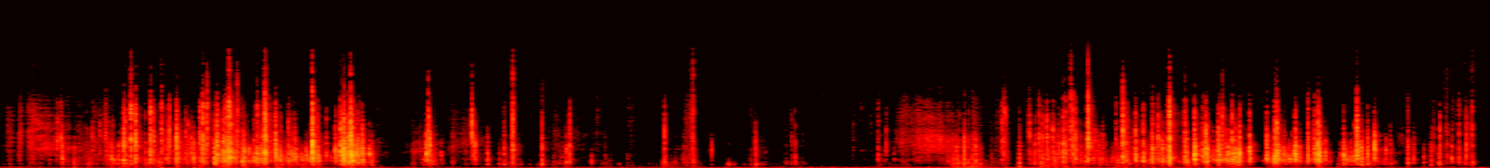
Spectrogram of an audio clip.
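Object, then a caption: Glossy paper magazine pages. Long nails and fingertips crinkle and turn the dampened pages of an open glossy lifestyle magazine lying flat on a table. Dense bursts of bright, crisp crinkling fill the first few seconds and the last five. Between them is a quieter stretch of sparse, soft paper ticks.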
